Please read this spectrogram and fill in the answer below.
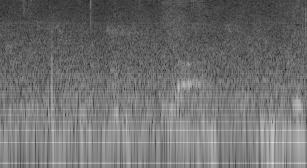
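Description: A lull filled with low background noise and a couple of faint clicks about half a second in.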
